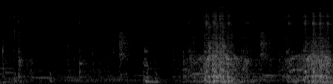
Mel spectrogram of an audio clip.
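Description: A sewing machine stitches and back stitches fabric for a kid's dress, quiet at first then a close, fast whirring run of needle strokes in two bursts.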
